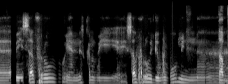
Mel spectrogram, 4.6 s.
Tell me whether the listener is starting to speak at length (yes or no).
yes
